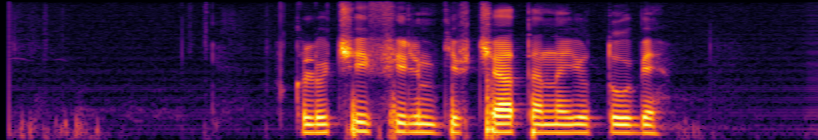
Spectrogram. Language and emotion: Russian, neutral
